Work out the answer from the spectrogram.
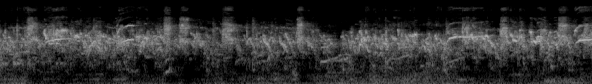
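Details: Canaries splashing in a bath in summer sing a steady, busy chorus of high chirps, short trills and sliding whistled notes, with water splashes behind.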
